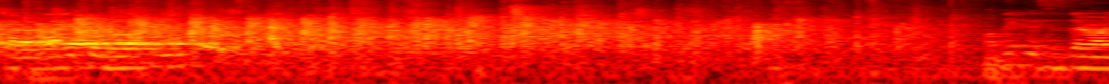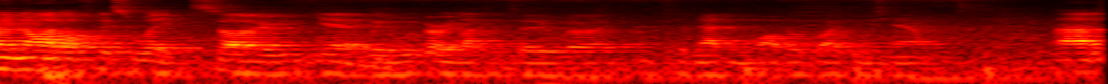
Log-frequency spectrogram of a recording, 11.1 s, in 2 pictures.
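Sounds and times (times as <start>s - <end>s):
audience applause: 0.0s - 5.0s
speech: 5.5s - 11.0s.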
